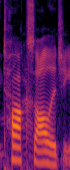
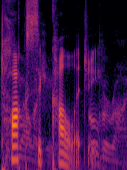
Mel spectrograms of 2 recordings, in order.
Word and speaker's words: toxicology: No, you're saying toxology. It's toxicology. You're missing a syllable in there.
